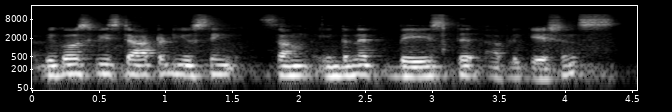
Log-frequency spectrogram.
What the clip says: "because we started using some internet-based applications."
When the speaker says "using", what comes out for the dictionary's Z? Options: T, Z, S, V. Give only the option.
S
